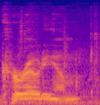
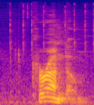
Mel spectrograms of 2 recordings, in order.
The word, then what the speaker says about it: corundum: melt down those shovels i do actually need corrodium corundum i never know how to pronounce this corundum thank you for correcting me oh [ __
